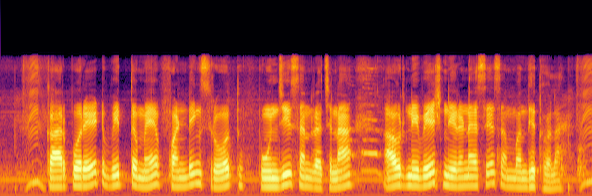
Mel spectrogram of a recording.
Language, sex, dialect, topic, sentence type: Bhojpuri, male, Western, banking, statement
